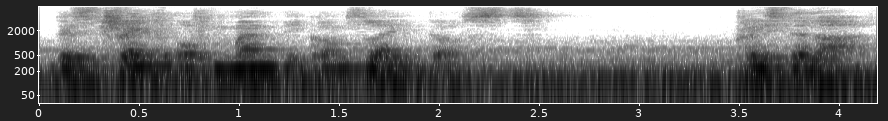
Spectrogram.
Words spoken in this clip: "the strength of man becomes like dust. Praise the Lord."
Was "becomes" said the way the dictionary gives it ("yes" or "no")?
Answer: no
